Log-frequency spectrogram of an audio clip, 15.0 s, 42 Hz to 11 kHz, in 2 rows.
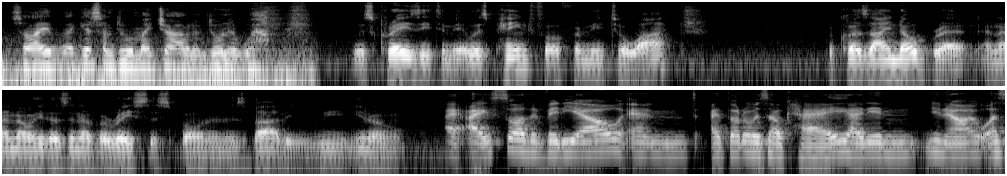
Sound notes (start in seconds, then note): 1.8 laughs lightly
